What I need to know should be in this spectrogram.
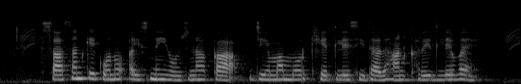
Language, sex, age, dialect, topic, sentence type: Chhattisgarhi, female, 25-30, Central, agriculture, question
